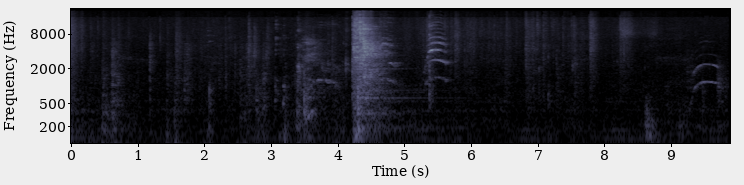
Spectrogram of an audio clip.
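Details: Kittens from a litter of three, crying with their mother cat while being dewormed indoors: a few soft, high, arched mews spaced seconds apart over faint room noise and scattered clicks.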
